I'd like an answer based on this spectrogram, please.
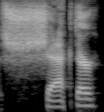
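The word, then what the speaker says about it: Schachter: hoyer and alex uh i'm going to say his name right but shakhtar it's s-c-h-a-c-h-t-e-r so that's would require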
